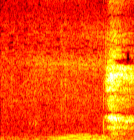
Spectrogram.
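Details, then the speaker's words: Pet cat snoring loudly while asleep, described as very loud in the room: a quiet, low rumbling snore ending in a brief soft hiss. "Dan malam hari ini kita live ditemani dengan Sultan Ngorok Ara ada di sini. Saya enggak tahu kamu bisa dengar apa enggak, tapi di sini kencang banget."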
